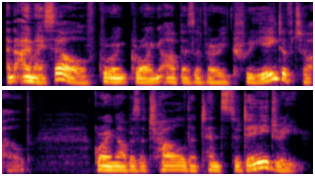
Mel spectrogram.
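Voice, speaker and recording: A young adult man with a German accent, a coach speaking in a calm, measured, gently earnest teaching monologue. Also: lowish voice, slightly rough. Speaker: emotional release coach.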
